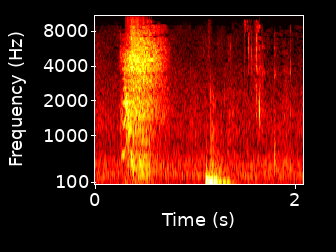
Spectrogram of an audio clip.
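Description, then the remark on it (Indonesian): A single loud, explosive sneeze bursts out with a sharp hissing blast, followed a moment later by a low thud and some faint rustling. No one speaks. “Kalau bersin itu mengagetkan. Suaranya keras.”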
